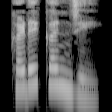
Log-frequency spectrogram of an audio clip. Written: ಕಡೆಕಂಜಿ

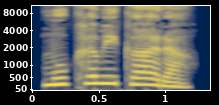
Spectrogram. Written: ಮುಖವಿಕಾರ

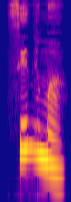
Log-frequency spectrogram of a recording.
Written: ಸದುಮ

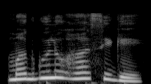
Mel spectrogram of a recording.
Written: ಮಗ್ಗಲುಹಾಸಿಗೆ

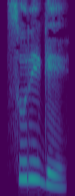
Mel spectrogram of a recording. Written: ಸುರಿಗೆ

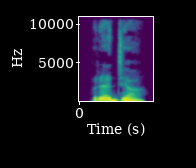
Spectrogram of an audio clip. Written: ಪರಿಜು

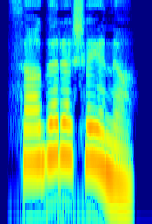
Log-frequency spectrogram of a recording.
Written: ಸಾಗರಶಯನ

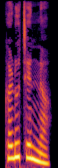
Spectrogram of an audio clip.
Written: ಕಡುಚೆನ್ನೆ

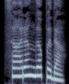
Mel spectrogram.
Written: ಸಾರಂಗಪದ

